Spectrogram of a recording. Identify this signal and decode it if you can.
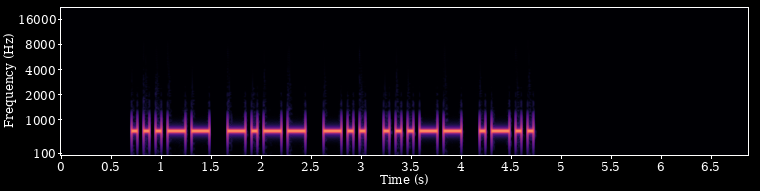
Morse code, heard as a keyed tone, about 20 wpm, 700 Hz. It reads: 3YD3L
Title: Code Groups - 5 Letter:Numbers - 20wpm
